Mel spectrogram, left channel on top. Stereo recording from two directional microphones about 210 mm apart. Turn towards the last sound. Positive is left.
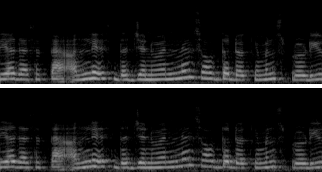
turn(degrees=30)  # may be behind; listen again after turning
